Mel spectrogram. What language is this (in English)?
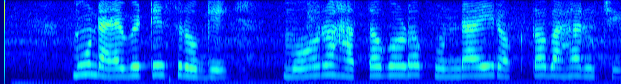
Odia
